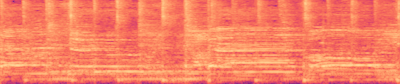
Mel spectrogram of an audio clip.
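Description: A live bush band playing a song, with voices singing together over acoustic guitar and double bass and a steady percussion beat.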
